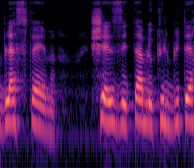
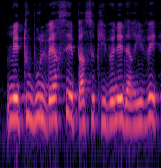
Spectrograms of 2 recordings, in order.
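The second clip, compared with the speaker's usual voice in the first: ordinary delivery, nothing marked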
